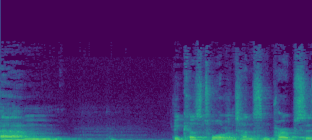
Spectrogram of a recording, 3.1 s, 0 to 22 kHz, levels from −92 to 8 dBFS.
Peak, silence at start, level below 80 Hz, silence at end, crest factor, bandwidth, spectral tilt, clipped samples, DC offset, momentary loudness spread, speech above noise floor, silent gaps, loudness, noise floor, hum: -8 dBFS; 0 s; -60 dBFS; 0 s; 16 dB; 15 kHz; -5.5 dB/octave; under 0.1%; under 0.1%; 22 LU; 30 dB; none; -25 LUFS; -54 dBFS; none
